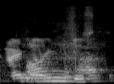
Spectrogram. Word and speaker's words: Arnaud d'Usseau: Oh, Ar- Arnaud d'Usseau.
